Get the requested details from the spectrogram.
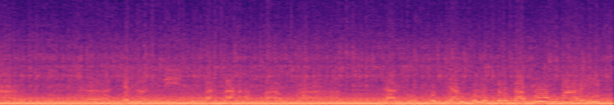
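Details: Mini water-pump engine, two-stroke on premixed gasoline, holds a steady, even buzz at constant speed with no misses or surging after repair; it had been hard-starting and racing from fuel starvation.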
